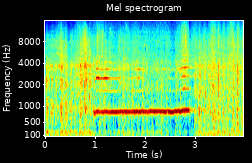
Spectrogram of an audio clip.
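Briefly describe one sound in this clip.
A steam locomotive's whistle blows a long, steady note.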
